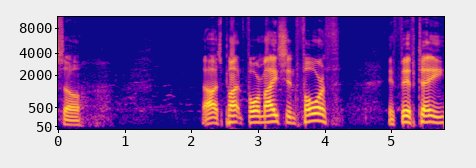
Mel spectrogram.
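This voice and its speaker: A man at a medium pitch, talking at a very slow pace. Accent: Southern US. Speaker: sports commentator. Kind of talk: live commentary. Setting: commentary booth. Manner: animated.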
